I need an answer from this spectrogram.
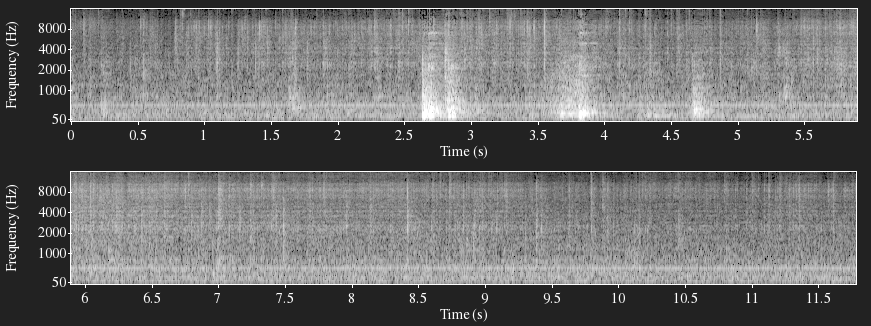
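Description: Egg fu yung patties frying in oil in a cast-iron skillet: a steady sizzle with faint crackling. Three brief knocks come about three to five seconds in.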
